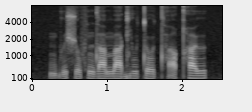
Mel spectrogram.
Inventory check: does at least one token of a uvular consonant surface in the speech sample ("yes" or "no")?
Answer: yes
